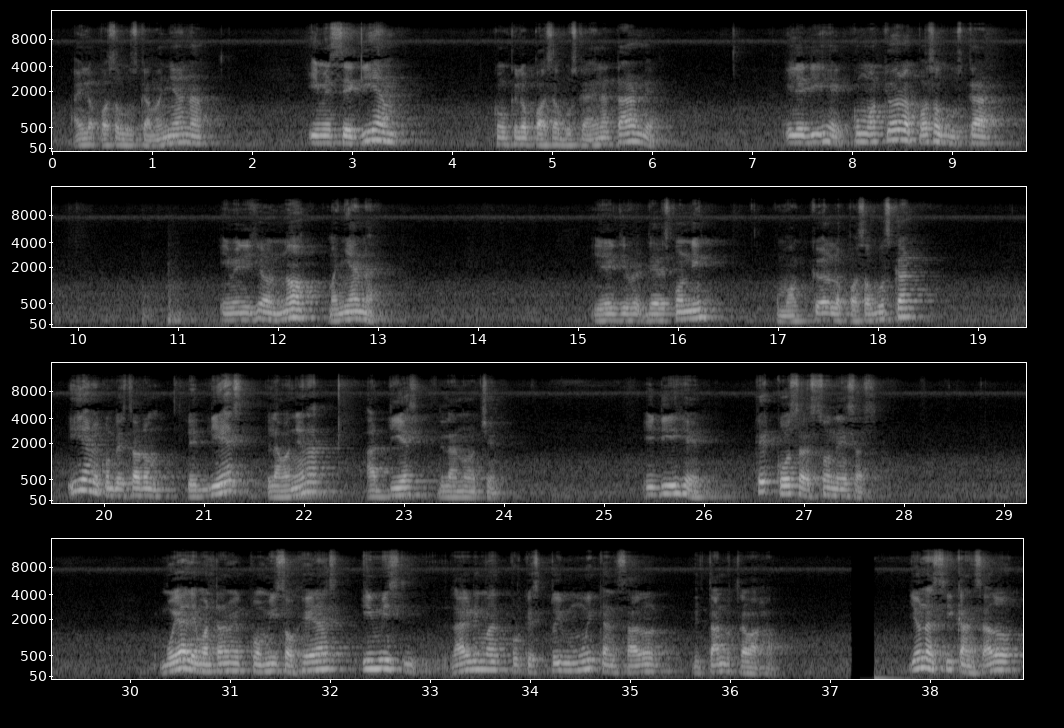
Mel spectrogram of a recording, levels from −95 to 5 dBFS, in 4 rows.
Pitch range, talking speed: 130-175 Hz, 130 wpm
